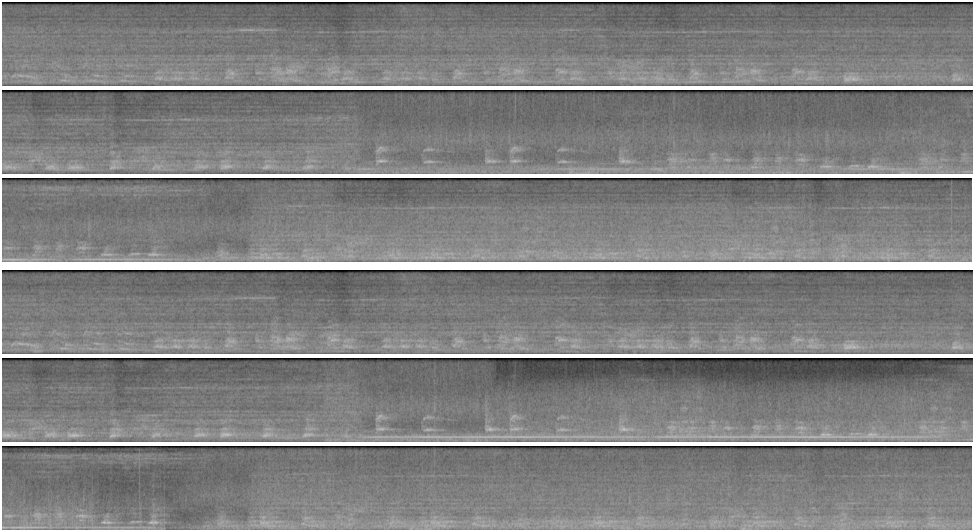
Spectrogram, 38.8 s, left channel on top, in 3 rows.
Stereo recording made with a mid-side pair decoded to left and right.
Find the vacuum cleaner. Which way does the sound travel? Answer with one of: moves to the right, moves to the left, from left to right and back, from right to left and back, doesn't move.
doesn't move.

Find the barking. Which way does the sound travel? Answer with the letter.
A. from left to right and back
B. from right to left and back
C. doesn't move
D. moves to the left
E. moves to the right
C.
